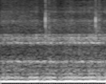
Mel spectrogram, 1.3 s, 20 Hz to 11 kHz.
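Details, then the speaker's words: Diesel heater previously smoking white but not lighting, run on bench fuel pump and controller at maximum, pump about 4 Hz: steady low roar with soft pump tick about every 0.6 s; now lit and burning evenly. "so go all that out oh yes this is gonna take a while that to clear ah she's running"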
